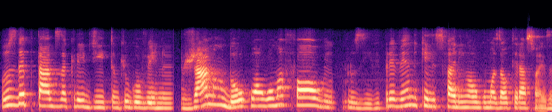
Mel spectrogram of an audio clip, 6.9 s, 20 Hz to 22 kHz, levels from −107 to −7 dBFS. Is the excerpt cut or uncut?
uncut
